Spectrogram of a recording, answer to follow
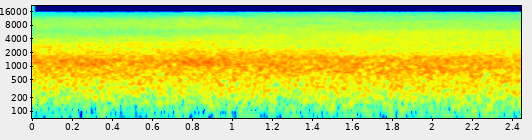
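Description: Steady rush of ocean surf mixed with wind on the microphone.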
